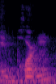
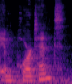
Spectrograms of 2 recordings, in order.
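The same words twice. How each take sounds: First: The final t sound is dropped. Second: The final t sound is clearly pronounced. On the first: "my Long Island accent comes out a little bit. I actually don't say the last letter of the word" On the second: "I don't say important"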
